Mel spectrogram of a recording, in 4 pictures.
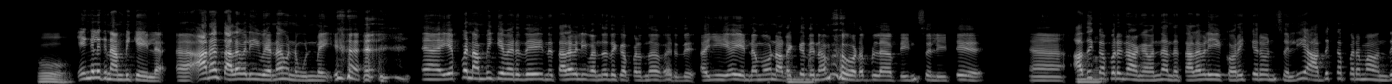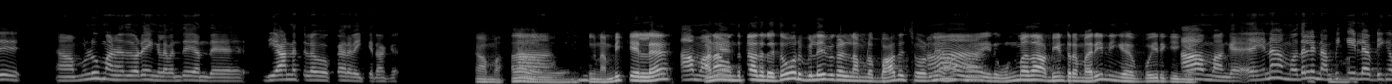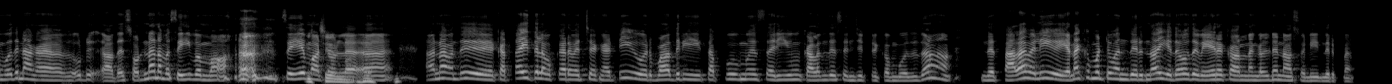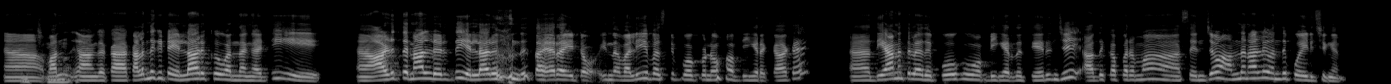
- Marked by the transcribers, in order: chuckle; laughing while speaking: "ஐய்யயோ! என்னமோ, நடக்குது நம்ம உடம்புல அப்டின்னு சொல்லிட்டு"; "செய்வோமா" said as "செய்வமா"; chuckle; "வச்சதுனால" said as "வச்சங்காட்டி"; "தப்பும்" said as "தப்புமு"; "வந்தனால" said as "வந்தங்காட்டி"; laughing while speaking: "வந்து தயாராயிட்டோம். இந்த வலிய ஃபர்ஸ்ட்டு போக்கணும் அப்டிங்கறதுக்காக"
- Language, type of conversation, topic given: Tamil, podcast, தியானத்துக்கு நேரம் இல்லையெனில் என்ன செய்ய வேண்டும்?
